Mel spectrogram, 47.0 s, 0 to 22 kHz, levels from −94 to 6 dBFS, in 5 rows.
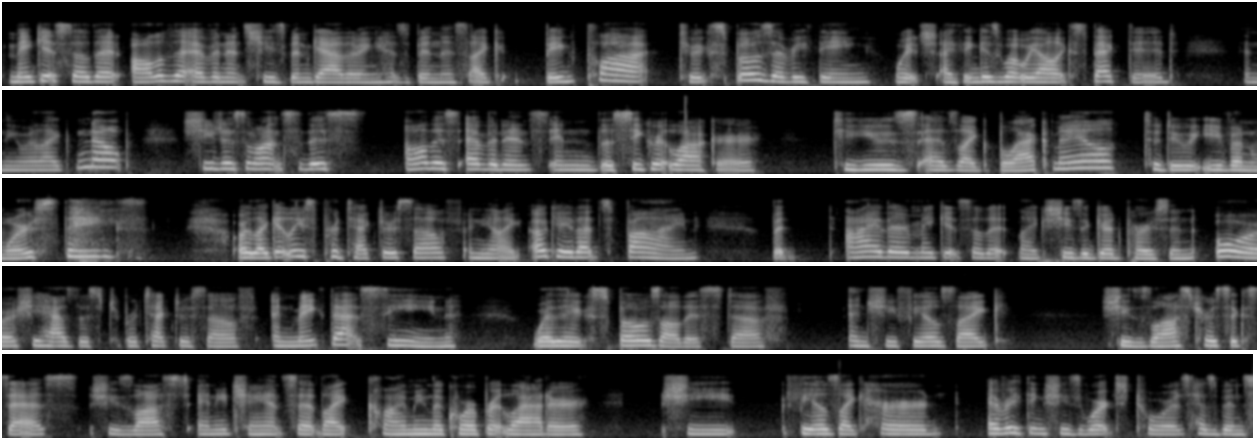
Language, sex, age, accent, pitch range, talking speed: English, female, 20-39, American, 200-235 Hz, 155 wpm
